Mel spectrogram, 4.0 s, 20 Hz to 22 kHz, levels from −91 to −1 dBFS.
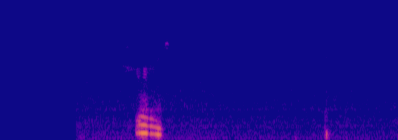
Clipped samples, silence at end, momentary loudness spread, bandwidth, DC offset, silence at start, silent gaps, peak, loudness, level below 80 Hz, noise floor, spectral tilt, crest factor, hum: under 0.1%; 2.35 s; 23 LU; 6.6 kHz; under 0.1%; 1.35 s; none; -24 dBFS; -41 LUFS; -82 dBFS; -79 dBFS; -10 dB/octave; 24 dB; none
